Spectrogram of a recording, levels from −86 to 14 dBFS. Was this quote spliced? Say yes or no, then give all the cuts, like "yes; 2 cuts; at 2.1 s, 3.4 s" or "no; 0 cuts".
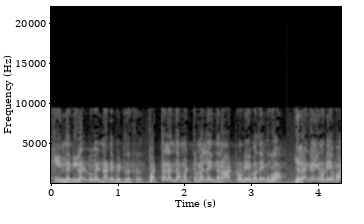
no; 0 cuts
